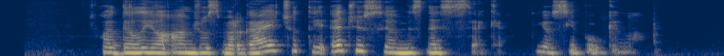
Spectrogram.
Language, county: Lithuanian, Vilnius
